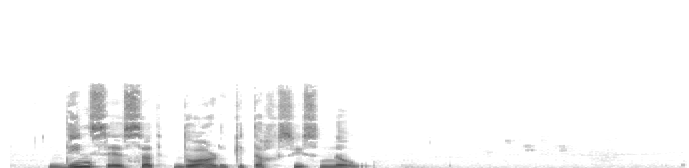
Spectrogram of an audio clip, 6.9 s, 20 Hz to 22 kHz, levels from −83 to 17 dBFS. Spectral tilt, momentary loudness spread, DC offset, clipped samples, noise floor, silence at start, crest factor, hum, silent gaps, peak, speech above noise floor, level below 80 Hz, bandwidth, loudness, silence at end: -5.5 dB/octave; 11 LU; under 0.1%; under 0.1%; -73 dBFS; 0.5 s; 18 dB; none; none; -8 dBFS; 51 dB; -74 dBFS; 11.5 kHz; -23 LUFS; 3.35 s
